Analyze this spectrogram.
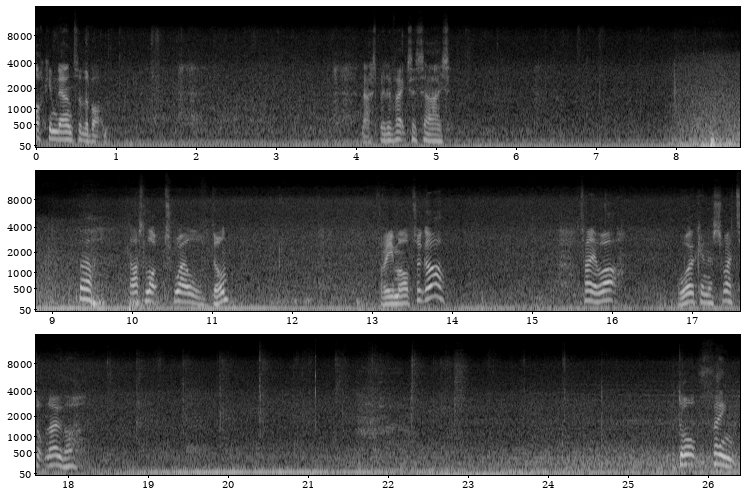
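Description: A man talks calmly outdoors, close by.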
